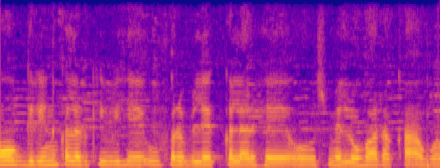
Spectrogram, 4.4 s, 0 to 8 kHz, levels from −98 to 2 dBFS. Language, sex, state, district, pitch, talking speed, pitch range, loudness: Hindi, female, Himachal Pradesh, Shimla, 185 Hz, 215 wpm, 180-195 Hz, -17 LUFS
